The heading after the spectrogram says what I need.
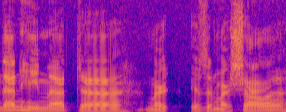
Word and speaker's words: Mahershala: And then he met, is it Mahershala? How do you pronounce it? Mahershala.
